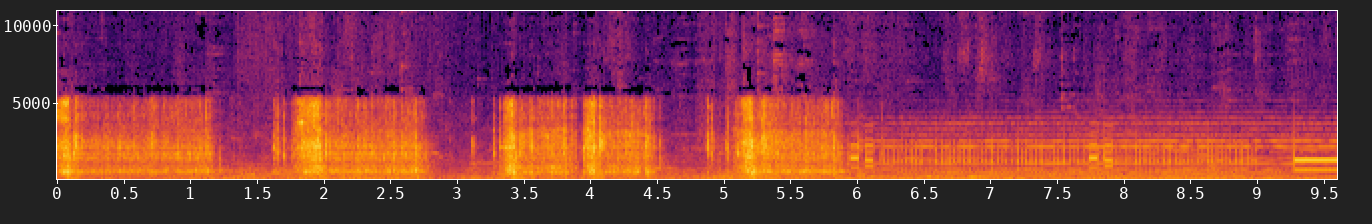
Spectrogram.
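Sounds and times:
choppy intermittent sound: 0:00.0 - 0:09.6
continuous telephone beep tone: 0:05.5 - 0:09.6.

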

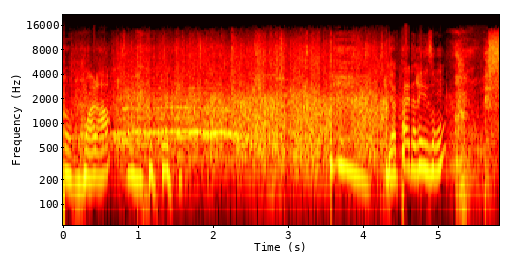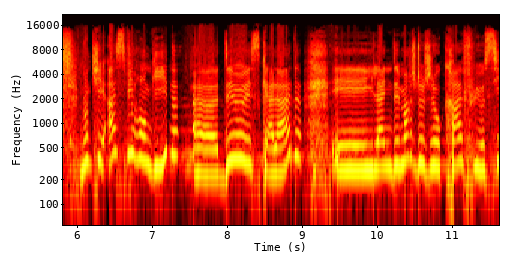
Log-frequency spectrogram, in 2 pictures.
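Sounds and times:
speech: 0:00.0 - 0:02.0, 0:03.6 - 0:11.6
audience applause: 0:00.0 - 0:05.1
cheers: 0:00.1 - 0:04.3
laughter: 0:00.8 - 0:01.9.

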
